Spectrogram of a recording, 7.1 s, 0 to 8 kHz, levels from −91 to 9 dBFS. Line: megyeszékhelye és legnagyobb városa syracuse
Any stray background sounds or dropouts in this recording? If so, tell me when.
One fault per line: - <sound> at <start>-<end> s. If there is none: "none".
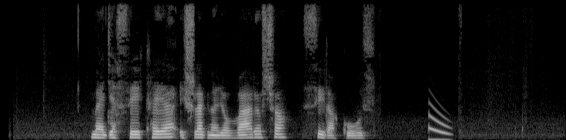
- chirp at 5.4-5.7 s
